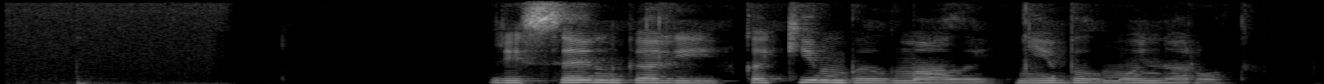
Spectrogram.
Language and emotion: Russian, neutral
